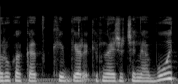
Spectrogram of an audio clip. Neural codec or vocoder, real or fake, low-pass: none; real; 9.9 kHz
